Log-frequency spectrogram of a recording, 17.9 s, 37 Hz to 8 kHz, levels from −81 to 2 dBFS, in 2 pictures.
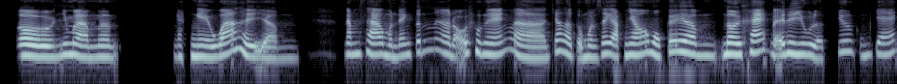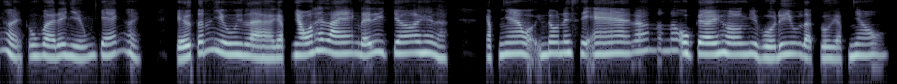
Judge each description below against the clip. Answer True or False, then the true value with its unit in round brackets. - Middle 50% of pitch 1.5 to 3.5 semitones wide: True (3.2 semitones)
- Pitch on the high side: True (245 Hz)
